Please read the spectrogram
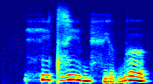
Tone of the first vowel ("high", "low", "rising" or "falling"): falling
